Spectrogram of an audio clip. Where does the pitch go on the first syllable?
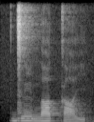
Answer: falling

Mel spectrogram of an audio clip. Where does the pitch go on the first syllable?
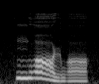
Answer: falling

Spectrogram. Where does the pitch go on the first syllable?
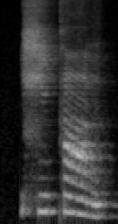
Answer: high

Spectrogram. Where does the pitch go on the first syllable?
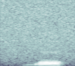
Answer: low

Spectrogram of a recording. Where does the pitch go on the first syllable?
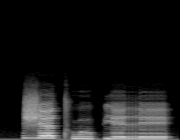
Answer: high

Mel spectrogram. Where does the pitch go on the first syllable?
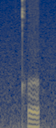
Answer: low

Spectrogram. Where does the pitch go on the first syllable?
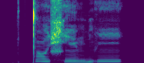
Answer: high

